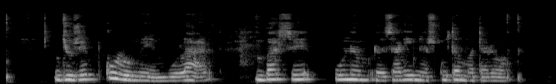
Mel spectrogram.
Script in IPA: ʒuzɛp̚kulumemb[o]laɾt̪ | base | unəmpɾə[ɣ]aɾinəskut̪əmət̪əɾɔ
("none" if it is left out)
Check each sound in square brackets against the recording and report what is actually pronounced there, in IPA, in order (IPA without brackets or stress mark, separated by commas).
u, z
